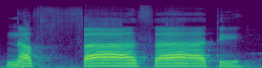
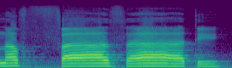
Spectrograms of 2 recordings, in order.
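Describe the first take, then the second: Both takes have the same delivery.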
